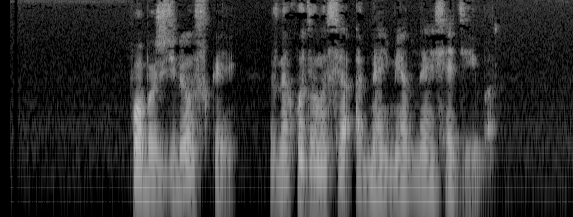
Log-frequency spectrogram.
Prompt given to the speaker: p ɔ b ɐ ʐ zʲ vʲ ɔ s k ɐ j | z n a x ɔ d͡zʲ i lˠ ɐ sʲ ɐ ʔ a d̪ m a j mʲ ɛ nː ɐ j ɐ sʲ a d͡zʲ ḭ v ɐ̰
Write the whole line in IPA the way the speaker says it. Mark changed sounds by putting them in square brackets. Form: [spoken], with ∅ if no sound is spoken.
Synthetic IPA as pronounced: p ɔ b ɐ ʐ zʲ vʲ ɔ s k ɐ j | z n a x ɔ d͡zʲ i lˠ ɐ sʲ ɐ ʔ [ɐ] d̪ [n] a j mʲ ɛ nː ɐ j ɐ sʲ a d͡zʲ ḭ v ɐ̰

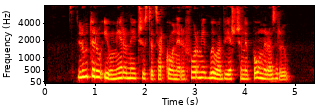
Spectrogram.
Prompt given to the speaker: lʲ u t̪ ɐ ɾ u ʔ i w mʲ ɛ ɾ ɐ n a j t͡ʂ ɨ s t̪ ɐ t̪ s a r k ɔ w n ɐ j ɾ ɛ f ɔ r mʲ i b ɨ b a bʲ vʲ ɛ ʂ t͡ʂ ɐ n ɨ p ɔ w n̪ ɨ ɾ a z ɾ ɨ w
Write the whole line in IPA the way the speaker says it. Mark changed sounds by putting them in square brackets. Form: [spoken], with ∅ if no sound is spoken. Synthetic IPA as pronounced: lʲ u t̪ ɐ ɾ u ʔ i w mʲ ɛ ɾ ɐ n [ɐ] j t͡ʂ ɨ s t̪ ɐ t̪ s a r k ɔ w n ɐ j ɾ ɛ f ɔ r mʲ i b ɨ [w] a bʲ vʲ ɛ ʂ t͡ʂ ɐ n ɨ p ɔ w n̪ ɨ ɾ a z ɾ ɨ w

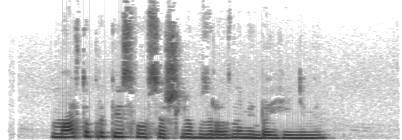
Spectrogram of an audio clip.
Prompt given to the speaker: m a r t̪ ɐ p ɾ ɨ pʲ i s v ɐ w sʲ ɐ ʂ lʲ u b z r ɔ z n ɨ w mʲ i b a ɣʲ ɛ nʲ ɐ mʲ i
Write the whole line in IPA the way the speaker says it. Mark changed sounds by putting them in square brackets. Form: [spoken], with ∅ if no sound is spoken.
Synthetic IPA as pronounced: m a r t̪ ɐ p ɾ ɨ pʲ i s v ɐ w sʲ ɐ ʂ lʲ u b z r ɔ z n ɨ [∅] mʲ i b a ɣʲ [i] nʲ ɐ mʲ i

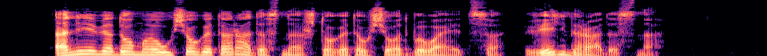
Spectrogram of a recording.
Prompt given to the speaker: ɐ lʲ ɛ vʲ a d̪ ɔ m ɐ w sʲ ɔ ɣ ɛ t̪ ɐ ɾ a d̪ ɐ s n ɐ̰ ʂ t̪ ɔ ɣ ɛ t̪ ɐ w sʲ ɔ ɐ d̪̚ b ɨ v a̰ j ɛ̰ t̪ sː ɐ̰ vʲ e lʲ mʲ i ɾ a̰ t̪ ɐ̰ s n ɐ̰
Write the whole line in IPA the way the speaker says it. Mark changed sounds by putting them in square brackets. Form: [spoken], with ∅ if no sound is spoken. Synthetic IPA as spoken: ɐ lʲ ɛ vʲ a d̪ ɔ m ɐ w sʲ ɔ ɣ ɛ t̪ ɐ ɾ a d̪ ɐ s n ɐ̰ ʂ t̪ ɔ ɣ ɛ t̪ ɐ w sʲ ɔ ɐ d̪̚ b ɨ v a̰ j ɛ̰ t̪ sː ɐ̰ vʲ e lʲ mʲ i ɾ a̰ [d̪] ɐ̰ s n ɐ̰

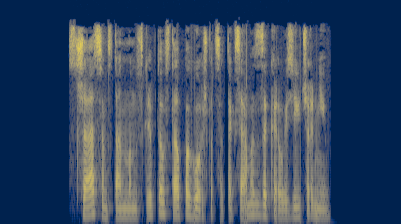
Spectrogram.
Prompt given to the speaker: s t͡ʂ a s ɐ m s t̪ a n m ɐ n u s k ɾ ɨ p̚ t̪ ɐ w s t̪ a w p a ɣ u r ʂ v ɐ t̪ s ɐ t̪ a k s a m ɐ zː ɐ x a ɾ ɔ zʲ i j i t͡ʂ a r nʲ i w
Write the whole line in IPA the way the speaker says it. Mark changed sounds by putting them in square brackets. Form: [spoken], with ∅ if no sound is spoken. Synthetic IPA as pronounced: s t͡ʂ a s ɐ m s t̪ a n m ɐ n u s k ɾ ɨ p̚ t̪ ɐ w s t̪ a w p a ɣ [ɔ] r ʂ v ɐ t̪ [sː] ɐ t̪ a k s a m ɐ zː ɐ [k] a ɾ ɔ zʲ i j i t͡ʂ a r nʲ i w

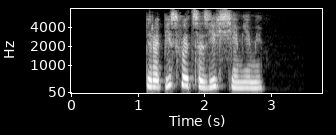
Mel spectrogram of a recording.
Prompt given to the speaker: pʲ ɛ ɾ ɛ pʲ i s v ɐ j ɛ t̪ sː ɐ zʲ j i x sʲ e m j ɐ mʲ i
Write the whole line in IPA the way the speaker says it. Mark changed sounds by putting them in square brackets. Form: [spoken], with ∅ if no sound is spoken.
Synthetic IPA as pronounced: pʲ ɛ ɾ [a] pʲ i s v ɐ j ɛ t̪ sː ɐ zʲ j i x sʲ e m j ɐ mʲ i

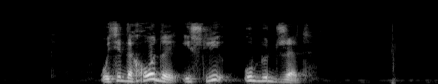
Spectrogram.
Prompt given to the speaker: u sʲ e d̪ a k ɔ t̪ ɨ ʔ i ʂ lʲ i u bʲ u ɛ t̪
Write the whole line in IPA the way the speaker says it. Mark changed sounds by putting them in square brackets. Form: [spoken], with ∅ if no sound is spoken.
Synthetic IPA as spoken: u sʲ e d̪ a [x] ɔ [d̪] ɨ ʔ i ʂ lʲ i u bʲ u ɛ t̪

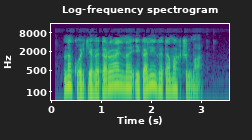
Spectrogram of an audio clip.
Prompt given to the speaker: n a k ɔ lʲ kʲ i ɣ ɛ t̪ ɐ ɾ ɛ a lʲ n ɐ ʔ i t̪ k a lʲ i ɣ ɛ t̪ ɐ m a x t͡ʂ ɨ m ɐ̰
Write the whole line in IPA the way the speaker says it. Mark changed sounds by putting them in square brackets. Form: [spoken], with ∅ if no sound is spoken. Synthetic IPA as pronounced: n a k ɔ lʲ kʲ i ɣ ɛ t̪ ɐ ɾ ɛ a lʲ n ɐ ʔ i [∅] k a lʲ i ɣ ɛ t̪ ɐ m a x t͡ʂ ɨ m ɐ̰

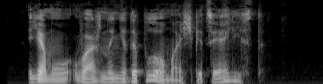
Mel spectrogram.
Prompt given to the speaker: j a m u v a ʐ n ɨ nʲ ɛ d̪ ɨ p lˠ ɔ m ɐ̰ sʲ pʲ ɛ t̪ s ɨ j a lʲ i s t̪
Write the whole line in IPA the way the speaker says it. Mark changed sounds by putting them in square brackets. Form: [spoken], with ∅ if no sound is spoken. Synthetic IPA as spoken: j a m u v a ʐ n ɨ nʲ ɛ d̪ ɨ p lˠ ɔ m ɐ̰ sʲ pʲ ɛ t̪ s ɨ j a lʲ i s t̪

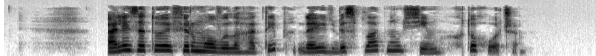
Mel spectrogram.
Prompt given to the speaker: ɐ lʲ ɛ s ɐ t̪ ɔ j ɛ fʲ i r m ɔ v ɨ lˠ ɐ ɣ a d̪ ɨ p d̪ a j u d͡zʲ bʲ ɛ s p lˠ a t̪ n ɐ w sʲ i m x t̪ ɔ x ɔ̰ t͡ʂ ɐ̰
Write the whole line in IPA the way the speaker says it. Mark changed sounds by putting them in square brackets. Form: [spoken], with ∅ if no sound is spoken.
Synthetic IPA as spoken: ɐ lʲ ɛ [z] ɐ t̪ ɔ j ɛ fʲ i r m ɔ v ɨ lˠ ɐ ɣ a [t̪] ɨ p d̪ a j u d͡zʲ bʲ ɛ s p lˠ a t̪ n ɐ w sʲ i m x t̪ ɔ x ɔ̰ t͡ʂ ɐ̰

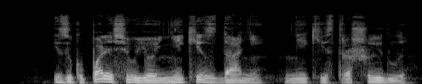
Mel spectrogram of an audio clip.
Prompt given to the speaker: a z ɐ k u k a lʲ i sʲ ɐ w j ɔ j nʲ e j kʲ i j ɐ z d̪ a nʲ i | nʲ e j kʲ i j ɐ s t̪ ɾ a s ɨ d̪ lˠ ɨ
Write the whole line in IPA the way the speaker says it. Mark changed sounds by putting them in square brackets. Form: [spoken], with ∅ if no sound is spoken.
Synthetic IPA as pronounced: [i] z ɐ k u [p] a lʲ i sʲ ɐ w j ɔ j nʲ e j kʲ i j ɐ z d̪ a nʲ i | nʲ e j kʲ i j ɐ s t̪ ɾ a [ʂ] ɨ d̪ lˠ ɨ

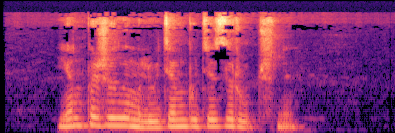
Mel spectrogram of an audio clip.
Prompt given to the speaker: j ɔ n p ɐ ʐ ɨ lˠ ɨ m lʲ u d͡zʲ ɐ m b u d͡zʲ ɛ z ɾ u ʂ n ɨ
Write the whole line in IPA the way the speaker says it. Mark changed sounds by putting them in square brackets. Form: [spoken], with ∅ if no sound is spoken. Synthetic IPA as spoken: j ɔ n p ɐ ʐ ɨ lˠ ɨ m lʲ u d͡zʲ ɐ m b u d͡zʲ ɛ z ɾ u [t͡ʂ] n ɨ

